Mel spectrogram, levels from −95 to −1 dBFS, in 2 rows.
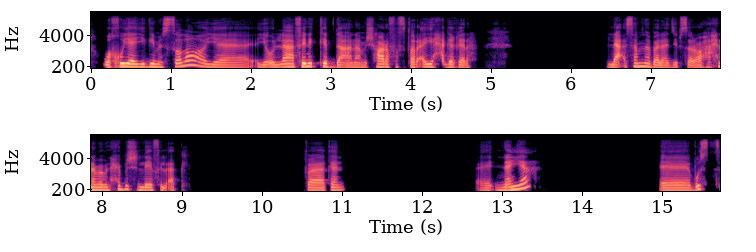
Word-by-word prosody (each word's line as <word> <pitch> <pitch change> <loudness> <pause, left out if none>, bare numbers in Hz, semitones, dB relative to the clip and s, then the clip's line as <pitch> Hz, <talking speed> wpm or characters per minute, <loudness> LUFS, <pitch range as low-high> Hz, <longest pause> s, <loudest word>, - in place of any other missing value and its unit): وأخويا 210 +4 +6
ييجي 195 +2 +3
من 195 - +2
الصلاة 245 - 0
ي 185 -2 -2 0.5
يقول 170 0 -1
لها: 205 +1 +4
"فين 215 +2 +6
الكبدة؟ 195 -6 +1
أنا 155 0 -3
مش 155 +5 -7
هاعرف 190 -1 +2
أفطر 180 +1 -3
أي 190 +1 +1
حاجة 185 0 -2
غيرها." 155 -4 -5 1.6
لا 175 0 0
سَمنة 220 -1 0
بلدي 155 -3 -2
بصراحة، 155 +1 -4
إحنا 195 +3 0
ما 185 0 +3
بنحِبش 220 +5 -3
الليَّة 185 -1 0
في - - -14
الأكل. - - -7 1.5
فكان 180 +1 -2 1.7
آآ 160 0 -8
نَيّة؟ 210 - +3 1.7
آآ 170 +1 -1
بُص 230 +5 0
185 Hz, 120 wpm, -22 LUFS, 170-210 Hz, 1.7 s, وأخويا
